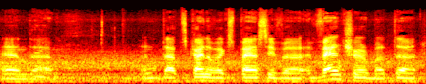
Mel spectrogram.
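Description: Middle-aged man, distant and noisy. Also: lowish voice. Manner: joking, halting with many fillers. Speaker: helicopter tour operator. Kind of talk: on-camera interview. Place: outdoors beside a helicopter at an airfield. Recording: distant mic, loud background noise.

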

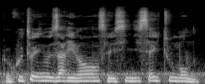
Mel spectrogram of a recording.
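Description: A man with a slightly high voice, commentating live as he plays a horror game. He keeps turning to his viewers in a chatty way and reacts out loud whenever something frightens him. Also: steady tone, racing, background noise. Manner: reacts aloud to scares. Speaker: horror game let's player.

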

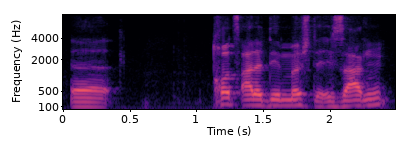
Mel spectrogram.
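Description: A man's voice: medium pitch, normal speed, noisy background. A man chatting casually in a group discussion, with a teasing, amused manner. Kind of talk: casual panel chat.

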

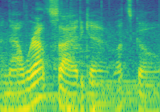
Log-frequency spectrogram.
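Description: A young man casually commenting while he plays a video game, chatty and quick to react and laugh. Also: lowish voice, expressive. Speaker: gaming YouTuber. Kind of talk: casual let's play commentary. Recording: game music behind the voice. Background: game music.

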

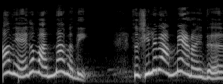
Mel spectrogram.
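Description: Woman doing a quick, coaxing cartoon teacher. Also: very high-pitched, big pitch swings, a bit bright, heavily acted. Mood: soothing. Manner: coaxing, patient. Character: kind preschool teacher, woman.

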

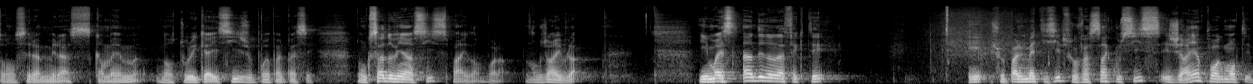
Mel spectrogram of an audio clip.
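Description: Mid-range, creaky and darkish, the voice comes from a board game player with a French accent narrating solo play. He thinks aloud while tallying dice and lets out light swears at poor rolls.

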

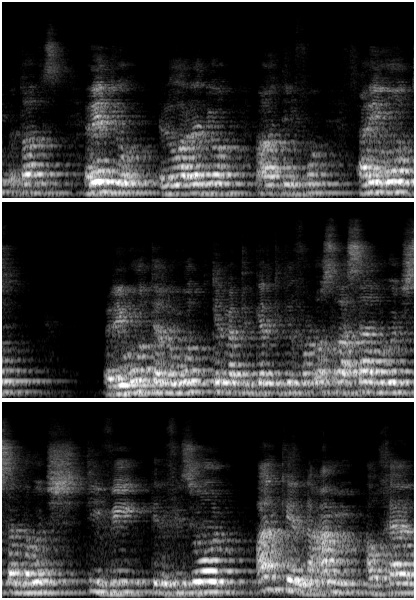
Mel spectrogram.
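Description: A man with an Egyptian Arabic accent teaching English words to parents, saying each word again and again and then explaining it. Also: high voice. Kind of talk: spoken English vocabulary lesson for parents. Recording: echoey hall from far off.

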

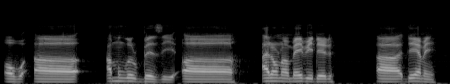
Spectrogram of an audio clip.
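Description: A man in his twenties, a game streamer, reacting live to horror games with excitable, profane chat, frantic repeated words and yelps, on a headset mic at home. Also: mid-range voice, normal speed, smooth, dry recording, lo-fi sound. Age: 20s. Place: home room, indoors.

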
